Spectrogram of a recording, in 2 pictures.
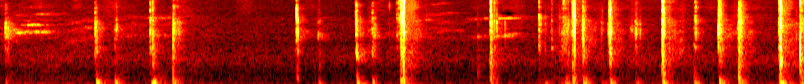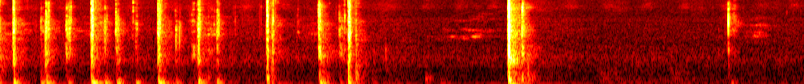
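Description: Typing on a computer keyboard: a quick, irregular run of keystrokes, then a single louder keystroke about six and a half seconds in.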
